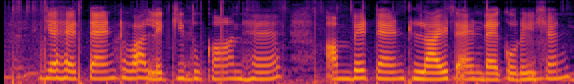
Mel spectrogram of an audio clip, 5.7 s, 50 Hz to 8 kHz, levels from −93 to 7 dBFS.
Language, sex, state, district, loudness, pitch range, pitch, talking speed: Hindi, female, Haryana, Charkhi Dadri, -17 LUFS, 235-260 Hz, 250 Hz, 125 wpm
